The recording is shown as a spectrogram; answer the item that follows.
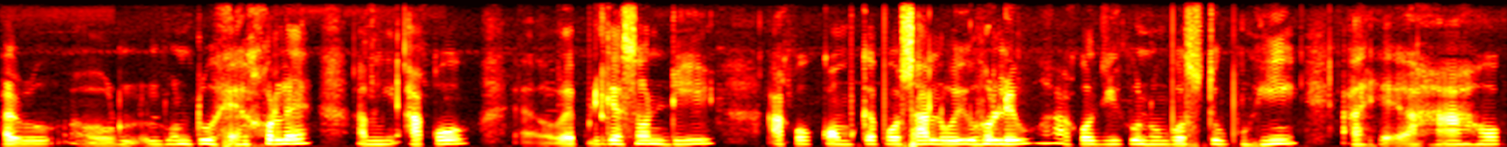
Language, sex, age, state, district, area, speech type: Assamese, female, 60+, Assam, Dibrugarh, rural, spontaneous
